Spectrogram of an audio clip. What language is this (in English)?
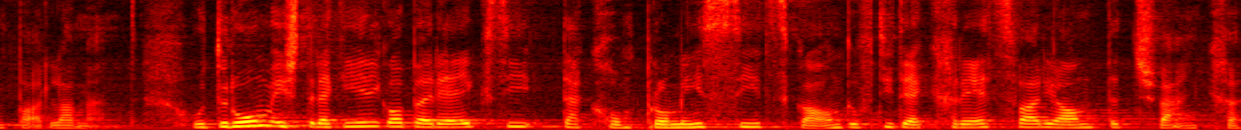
Swiss German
